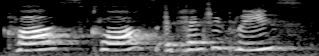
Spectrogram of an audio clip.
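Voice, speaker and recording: A woman's voice: very high-pitched, slow pace, sharp tone, roomy sound, recorded from a distance, a little hiss or hum, pitched above the performer's own voice, exaggerated voice. A woman voicing an effusive, bustling female school principal from a children's storybook, both gushing and in charge. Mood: loud, commanding. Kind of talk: children's storybook read-aloud.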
